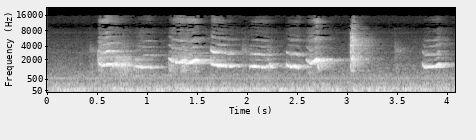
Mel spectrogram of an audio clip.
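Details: Parrot whistling a series of clear, slurred whistled notes, some falling and one rising sharply, given one after another over about four seconds, faint room hum behind.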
